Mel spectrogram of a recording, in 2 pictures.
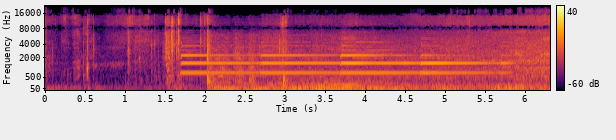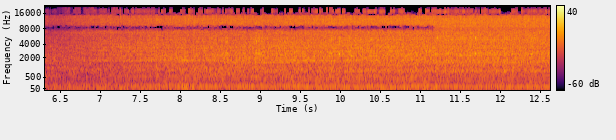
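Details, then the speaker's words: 2003 Ford F-150 single cab, swapped-in replacement 4.2 V6 after a rod-knock engine: starter whirs briefly, catches, settles to a steady even idle without knocks, runs still, no smoke; healthy. "And it runs steel. Doesn't smoke."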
